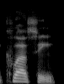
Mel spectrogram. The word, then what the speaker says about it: Kusy: her name was Sally kusy with a long u like in key she was indeed 35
